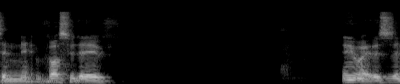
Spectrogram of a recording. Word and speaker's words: Vasudev: vasudev so this is vasudev it's a short a you notice there's no line over the first a when there is it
